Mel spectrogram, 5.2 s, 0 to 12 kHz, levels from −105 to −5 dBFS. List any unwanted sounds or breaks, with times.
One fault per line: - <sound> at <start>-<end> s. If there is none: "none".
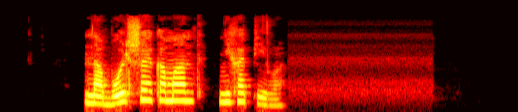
none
